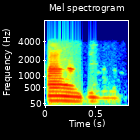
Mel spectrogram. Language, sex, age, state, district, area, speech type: Urdu, male, 30-45, Bihar, Purnia, rural, conversation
